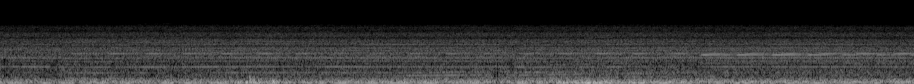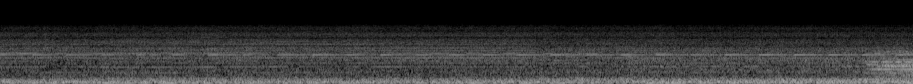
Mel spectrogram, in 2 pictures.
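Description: Norfolk Southern freight train approaching in the distance: a steady low rumble of its diesel locomotives with several steady high tones over it. The tones grow louder just before the end.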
